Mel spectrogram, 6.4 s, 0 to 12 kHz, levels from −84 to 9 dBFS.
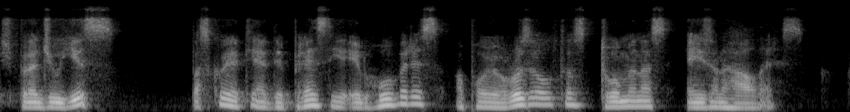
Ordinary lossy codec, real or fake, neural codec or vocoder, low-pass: Opus, 32 kbps; fake; codec, 16 kHz, 0.5 kbps, X-Codec, WavLM features, trained on Multilingual LibriSpeech; 7.2 kHz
